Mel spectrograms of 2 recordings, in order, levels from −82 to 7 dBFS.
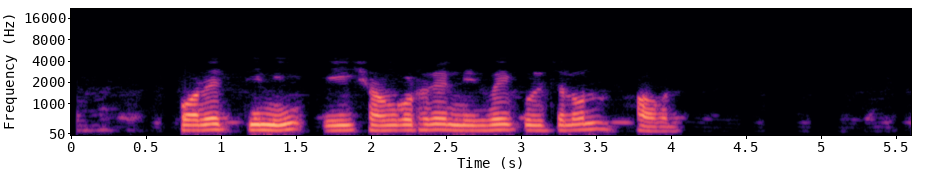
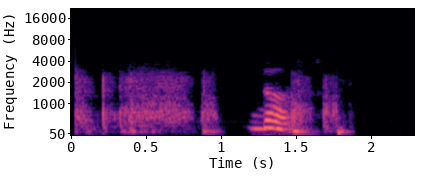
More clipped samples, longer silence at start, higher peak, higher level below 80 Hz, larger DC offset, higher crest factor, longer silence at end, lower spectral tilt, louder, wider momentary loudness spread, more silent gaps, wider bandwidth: neither; first, 0.75 s vs 0 s; first, -2 dBFS vs -10 dBFS; second, -58 dBFS vs -52 dBFS; neither; about the same, 16 dB vs 18 dB; first, 1.55 s vs 0.4 s; first, -14 dB/octave vs -10.5 dB/octave; first, -15 LUFS vs -28 LUFS; second, 8 LU vs 15 LU; neither; second, 3.1 kHz vs 4.4 kHz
